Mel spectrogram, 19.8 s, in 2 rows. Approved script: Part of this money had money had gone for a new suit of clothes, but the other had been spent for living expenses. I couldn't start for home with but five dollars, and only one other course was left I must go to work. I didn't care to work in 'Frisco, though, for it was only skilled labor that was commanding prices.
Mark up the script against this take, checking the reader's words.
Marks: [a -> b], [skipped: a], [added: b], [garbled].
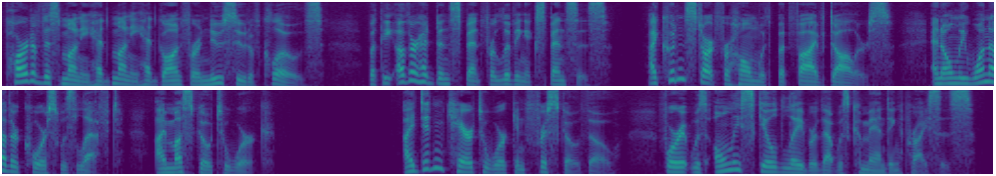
Part of this money had money had gone for a new suit of clothes, but the other had been spent for living expenses. I couldn't start for home with but five dollars, and only one other course was left I must go to work. I didn't care to work in 'Frisco, though, for it was only skilled labor that was commanding prices.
